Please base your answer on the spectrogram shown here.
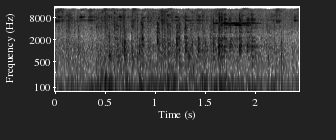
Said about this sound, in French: Un vieux cheval tire un chariot de bois fatigué. À l'arrière, un paysan buriné, vieille casquette et bleu de travail élimé.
